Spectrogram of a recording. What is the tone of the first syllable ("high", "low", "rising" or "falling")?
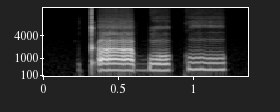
low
